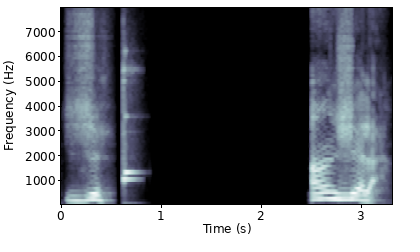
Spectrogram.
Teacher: Hay siempre que ponerle un poco de voz, así que intenta hacer el sonido de la sh con un poco de voz de tu garganta · Term: la J del portugués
